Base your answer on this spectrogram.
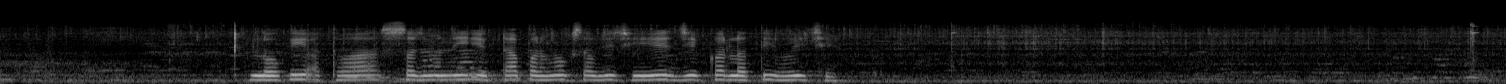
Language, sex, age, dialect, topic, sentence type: Maithili, female, 25-30, Eastern / Thethi, agriculture, statement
